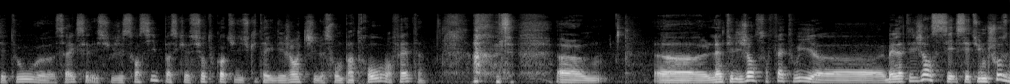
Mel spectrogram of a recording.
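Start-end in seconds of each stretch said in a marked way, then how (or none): 4.5-5.5 brief, soft, breathy chuckle; quick low-key laugh to yourself; short laugh. Real, not acted. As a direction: chuckle quietly at your own remark. Amused by own remark on touchy subject.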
